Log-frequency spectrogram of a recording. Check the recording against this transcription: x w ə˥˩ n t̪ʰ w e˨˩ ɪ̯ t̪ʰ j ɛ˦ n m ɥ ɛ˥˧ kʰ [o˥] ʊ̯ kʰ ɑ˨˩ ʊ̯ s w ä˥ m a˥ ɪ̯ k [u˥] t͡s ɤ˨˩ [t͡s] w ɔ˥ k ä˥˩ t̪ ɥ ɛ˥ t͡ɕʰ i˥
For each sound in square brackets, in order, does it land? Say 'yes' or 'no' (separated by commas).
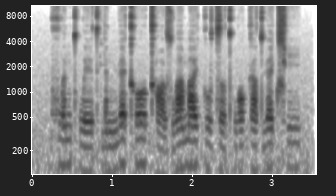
no, no, no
